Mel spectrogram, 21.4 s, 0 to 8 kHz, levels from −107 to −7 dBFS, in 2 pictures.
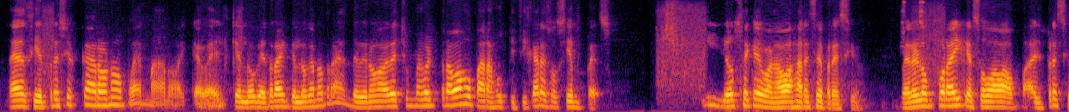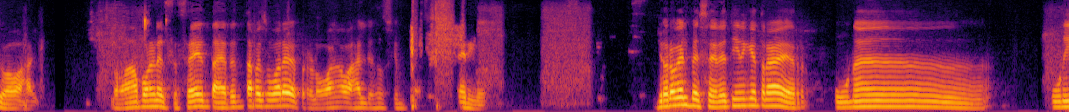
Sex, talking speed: male, 240 wpm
